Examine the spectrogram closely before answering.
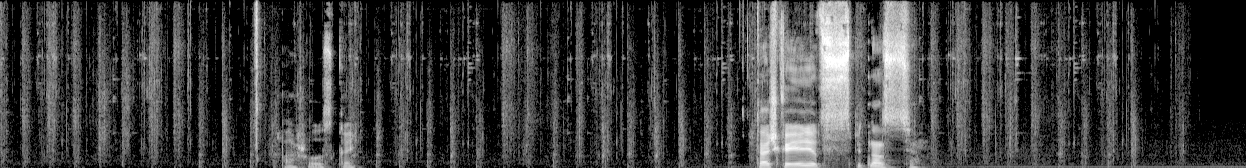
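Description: Quick footsteps run over dry ground.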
